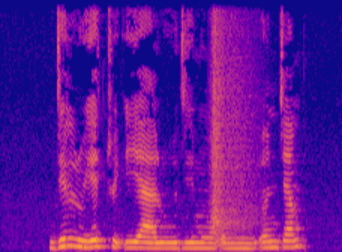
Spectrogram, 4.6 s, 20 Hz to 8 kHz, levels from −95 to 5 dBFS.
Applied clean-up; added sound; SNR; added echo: none; Whoosh, swoosh, swish; 11 dB; none.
